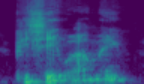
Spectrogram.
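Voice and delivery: soft whispered afterthought; whispered aside. Real, not acted. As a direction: drop to a whisper. Aside after explaining dinner.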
